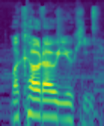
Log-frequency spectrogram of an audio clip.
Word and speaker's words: Makoto Yuki: I still don't know how to pronounce his name. Give me a second here. Makoto Yuki.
